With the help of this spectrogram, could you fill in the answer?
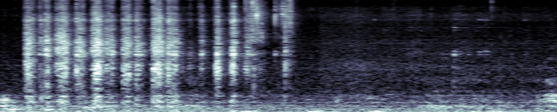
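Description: A small steel knife scrapes and slices the rind off a partly peeled orange held in the hand, and the strips of peel pile up on a plate. About seventeen quick, bright, rasping strokes come in a fairly regular run over the first three seconds, then give way to quiet, faint handling for the rest of the clip.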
